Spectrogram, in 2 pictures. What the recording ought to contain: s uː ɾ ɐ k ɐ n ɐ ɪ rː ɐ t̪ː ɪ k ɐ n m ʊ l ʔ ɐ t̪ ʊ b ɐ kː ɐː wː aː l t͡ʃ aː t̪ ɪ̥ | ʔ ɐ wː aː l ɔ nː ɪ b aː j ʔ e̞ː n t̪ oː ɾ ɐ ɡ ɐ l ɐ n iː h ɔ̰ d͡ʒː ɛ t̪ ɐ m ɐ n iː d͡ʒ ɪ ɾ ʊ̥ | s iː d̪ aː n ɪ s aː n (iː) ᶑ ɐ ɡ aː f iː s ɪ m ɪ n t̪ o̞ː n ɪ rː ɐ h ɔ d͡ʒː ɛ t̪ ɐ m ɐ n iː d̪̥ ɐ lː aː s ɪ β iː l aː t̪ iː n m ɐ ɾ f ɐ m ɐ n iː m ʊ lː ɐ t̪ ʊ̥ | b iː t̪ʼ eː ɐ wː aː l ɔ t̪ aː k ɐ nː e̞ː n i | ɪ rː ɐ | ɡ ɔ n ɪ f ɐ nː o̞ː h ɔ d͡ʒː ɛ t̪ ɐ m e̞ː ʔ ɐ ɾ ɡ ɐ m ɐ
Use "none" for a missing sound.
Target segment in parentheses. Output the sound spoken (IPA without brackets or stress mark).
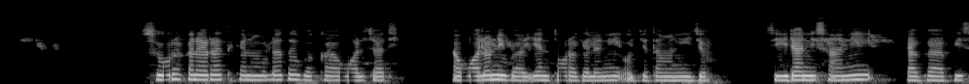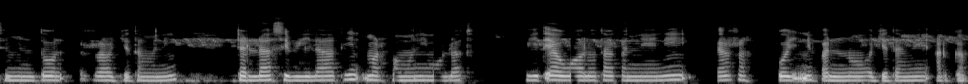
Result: iː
